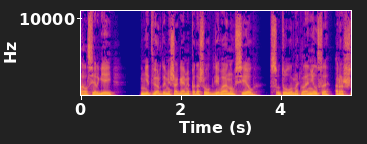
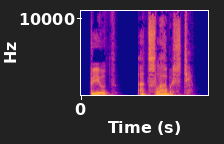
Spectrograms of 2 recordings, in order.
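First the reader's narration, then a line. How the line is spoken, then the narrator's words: Whispering. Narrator (Russian): заговорил он шепотом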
